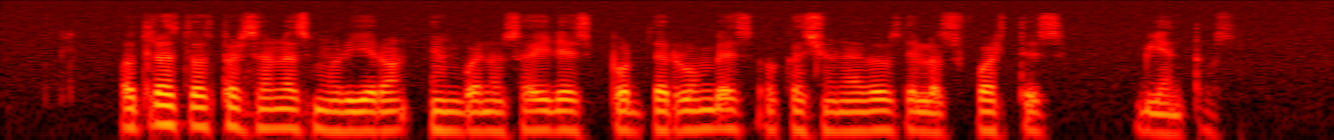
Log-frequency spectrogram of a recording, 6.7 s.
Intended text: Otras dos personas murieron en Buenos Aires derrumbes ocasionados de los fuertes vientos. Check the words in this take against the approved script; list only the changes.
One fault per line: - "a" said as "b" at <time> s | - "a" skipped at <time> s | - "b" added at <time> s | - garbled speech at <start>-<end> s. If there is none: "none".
- "por" added at 3.0 s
